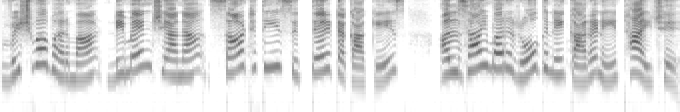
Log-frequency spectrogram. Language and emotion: Gujarati, neutral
